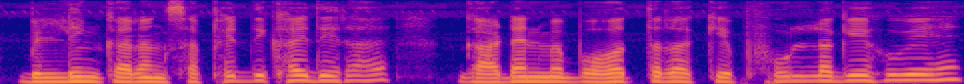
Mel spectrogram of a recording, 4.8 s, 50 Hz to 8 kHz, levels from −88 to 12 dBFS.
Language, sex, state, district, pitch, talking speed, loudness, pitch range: Hindi, male, Jharkhand, Deoghar, 155 Hz, 210 wpm, -17 LUFS, 145-175 Hz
